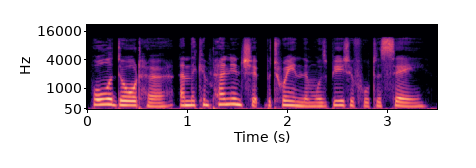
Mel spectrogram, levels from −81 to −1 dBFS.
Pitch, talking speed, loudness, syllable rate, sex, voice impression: 195 Hz, 205 wpm, -18 LUFS, 6.0 syllables/s, female, very feminine, slightly young, adult-like, thin, slightly tensed, powerful, bright, soft, very clear, very fluent, very cute, intellectual, refreshing, very sincere, calm, very friendly, very reassuring, very unique, elegant, sweet, lively, slightly strict, slightly intense, modest, light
